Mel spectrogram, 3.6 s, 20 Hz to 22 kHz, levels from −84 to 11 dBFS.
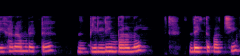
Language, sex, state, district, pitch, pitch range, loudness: Bengali, female, West Bengal, Malda, 275 Hz, 255-290 Hz, -20 LUFS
